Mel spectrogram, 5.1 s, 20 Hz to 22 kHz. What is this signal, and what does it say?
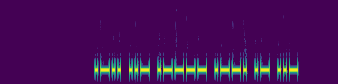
Morse code, heard as a keyed tone, about 27 wpm, 700 Hz. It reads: LU1PAU
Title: DXCC-100 Call Signs - 6 Characters - 28wpm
